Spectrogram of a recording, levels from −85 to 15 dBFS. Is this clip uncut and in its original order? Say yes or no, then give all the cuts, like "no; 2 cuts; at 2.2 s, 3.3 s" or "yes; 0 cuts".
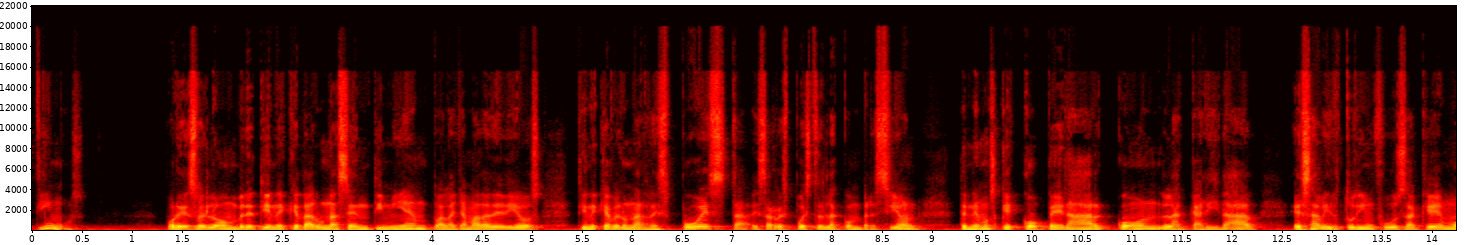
yes; 0 cuts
